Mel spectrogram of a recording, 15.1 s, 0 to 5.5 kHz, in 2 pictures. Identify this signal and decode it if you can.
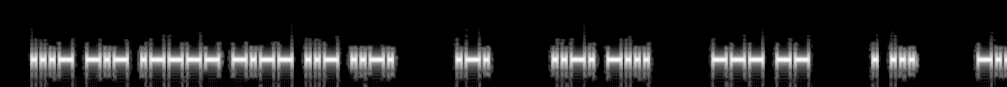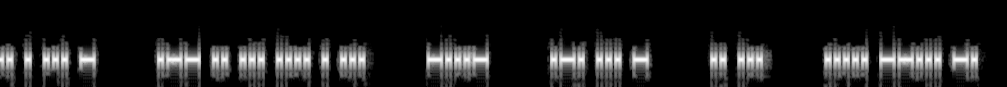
Morse code, heard as a keyed tone, about 36 wpm, 700 Hz. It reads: VK1YUF R FB OM ES BEST WISHES <BT> RST IS 57N
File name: UK MASTER QSOs TRAINING / 35WPM / UK MASTER QSOs 0035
